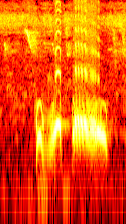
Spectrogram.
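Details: Spotted dove call meant for luring birds: one loud phrase of a short two-part rising-falling coo, then a long, steady, slightly falling coo, set against a quiet background.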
